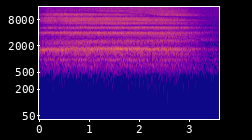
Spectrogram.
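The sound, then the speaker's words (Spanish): A long, steady breath pushed out through the mouth during a guided breathing exercise, airy and hissing with a faint whistling tone, holding for a few seconds before trailing off. No talking. “Exhala por boca.”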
